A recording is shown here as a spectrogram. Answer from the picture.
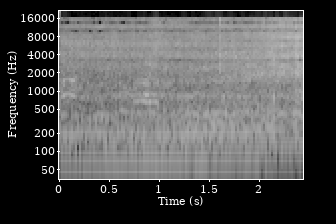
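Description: A steady low motor hum with faint voices in the background.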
